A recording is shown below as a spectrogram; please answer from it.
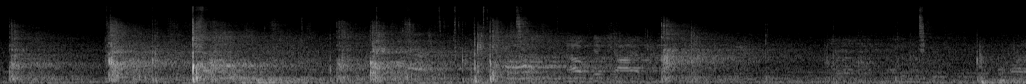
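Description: Tennis ball hits off rackets and bounces on an indoor hard court, sharp echoing pops spaced about a second apart, the loudest about two seconds in, ringing in a large hall.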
